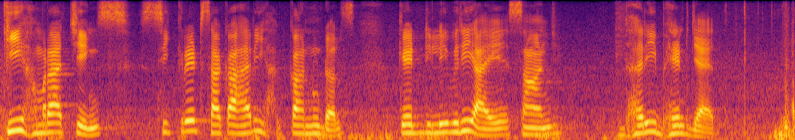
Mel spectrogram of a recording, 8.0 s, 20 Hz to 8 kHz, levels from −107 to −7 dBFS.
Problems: background conversations at intervals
